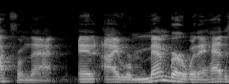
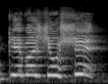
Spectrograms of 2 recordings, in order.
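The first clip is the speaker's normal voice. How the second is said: high mock robber; slower than usual. Robbers sticking up the bickering pair, very high mock threat. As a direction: squeak the holdup like a cartoon thug. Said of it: "They go".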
